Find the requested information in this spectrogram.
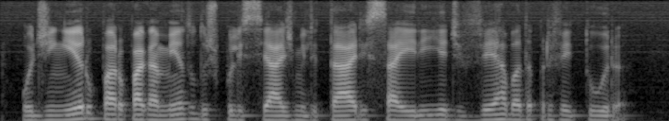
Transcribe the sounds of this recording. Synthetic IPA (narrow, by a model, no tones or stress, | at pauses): ʊd͡ʒiɲejɾʊpaɾɐʊpaɡamẽnt̪ʊd̪ʊʃpulisiajzmilit̪aɾɪssaiɾiɐd͡ʒɪvɛɾbɐd̪ɐpɾefejt̪uɾɐ̰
